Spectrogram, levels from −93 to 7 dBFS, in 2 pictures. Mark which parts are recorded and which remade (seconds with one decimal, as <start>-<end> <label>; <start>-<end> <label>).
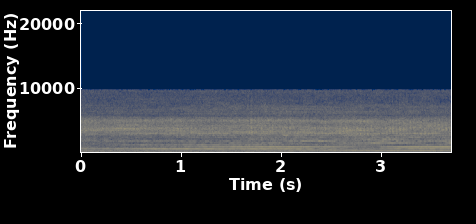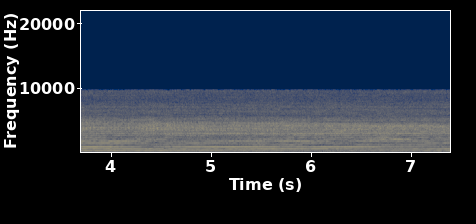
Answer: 0.0-4.6 remade; 4.6-5.7 recorded; 5.7-7.4 remade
